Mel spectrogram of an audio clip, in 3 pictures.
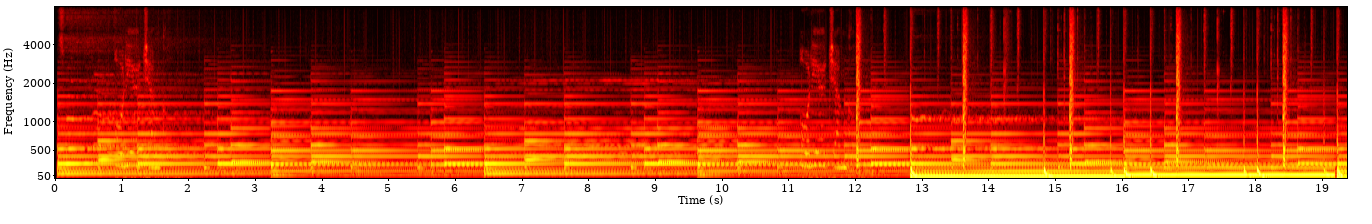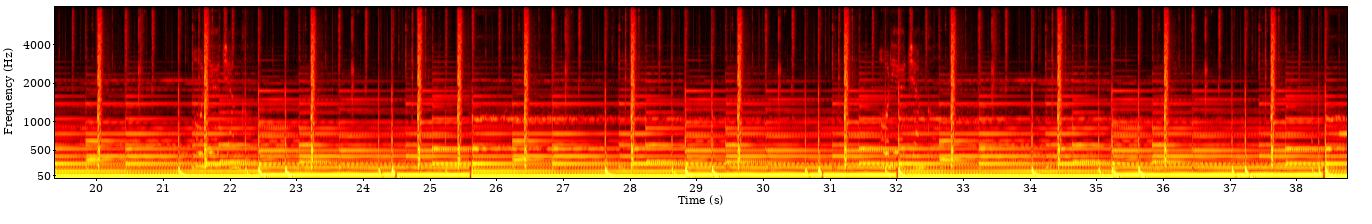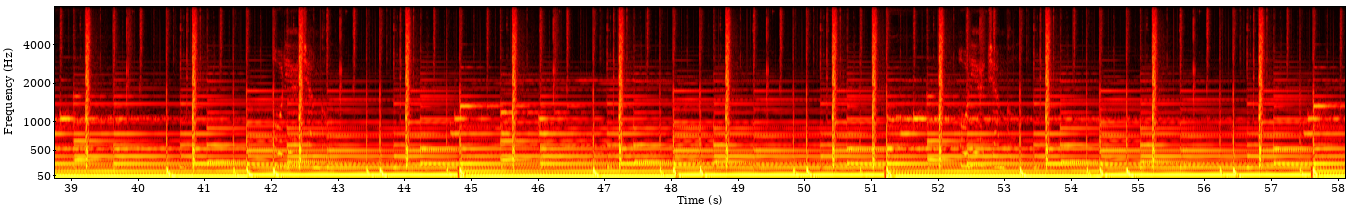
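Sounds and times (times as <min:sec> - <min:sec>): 
ambient lofi lifestyle music: 0:00.0 - 0:58.1.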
